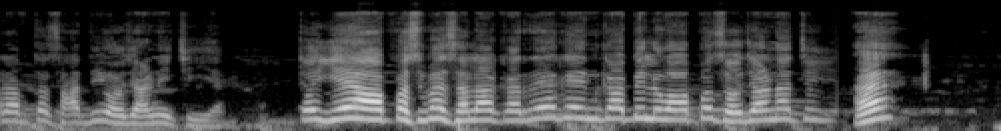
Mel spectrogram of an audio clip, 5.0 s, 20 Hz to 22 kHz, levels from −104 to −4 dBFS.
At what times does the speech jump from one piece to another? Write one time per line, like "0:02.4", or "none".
0:04.1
